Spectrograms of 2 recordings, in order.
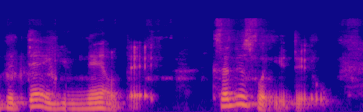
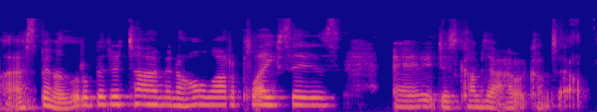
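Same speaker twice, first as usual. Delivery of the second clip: mixed Southern accent, pitched up at first; pan-Southern accent; 6 semitones higher than usual. Shown as a demonstration. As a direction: slip into a patchwork Southern accent. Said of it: "That was my pan Southern".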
